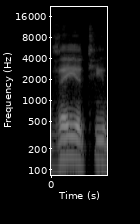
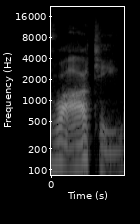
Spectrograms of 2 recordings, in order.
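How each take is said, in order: First: The name is said to rhyme with 'deity'. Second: The name is said without rhyming with 'deity'. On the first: The speaker calls it wrong. "That's how I was pronouncing his name. Veity, like deity" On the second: The speaker calls it right. "But it's Vati"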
